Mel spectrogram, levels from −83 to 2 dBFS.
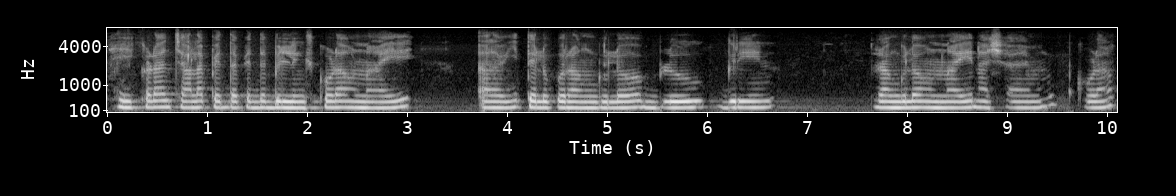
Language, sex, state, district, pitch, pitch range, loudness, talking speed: Telugu, female, Telangana, Hyderabad, 215 Hz, 210-220 Hz, -14 LUFS, 95 wpm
